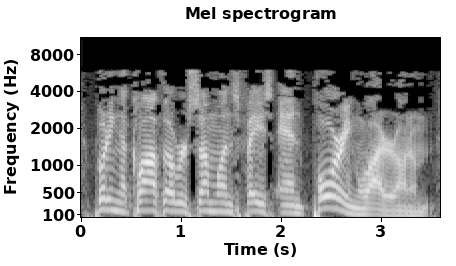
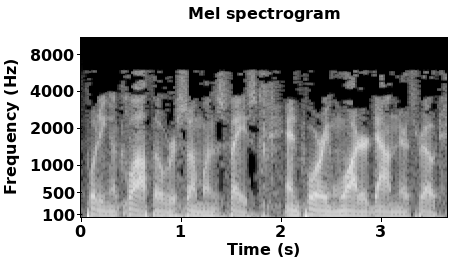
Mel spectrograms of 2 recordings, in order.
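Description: First: High-pitched imitated outburst; Ashcroft shouting. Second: Said in the usual way. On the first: Official repeating a questioner's words back, imitated shouting. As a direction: throw the words back in a raised mock shout. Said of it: "and he was shouting". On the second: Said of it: "And the questioner said".

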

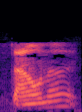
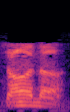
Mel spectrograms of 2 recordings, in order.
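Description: First: "sauna" with an OW in the first syllable; sauna as "SOW-na". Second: "sauna" with an open AH in the first syllable; sauna as "SAW-na". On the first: Asking if the dictionary is wrong, "sauna" said SOW-na. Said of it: "they say sauna". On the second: Quoting Merriam-Webster, "sauna" said SAW-na. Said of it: "and they say sauna". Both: Shown as a demonstration.

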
